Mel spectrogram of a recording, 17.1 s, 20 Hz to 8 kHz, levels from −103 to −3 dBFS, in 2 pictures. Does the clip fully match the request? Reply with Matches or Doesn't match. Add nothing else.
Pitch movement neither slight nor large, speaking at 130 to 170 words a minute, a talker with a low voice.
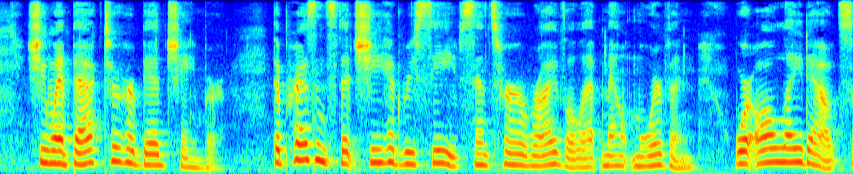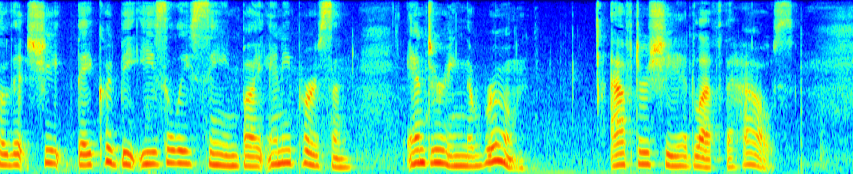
Doesn't match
